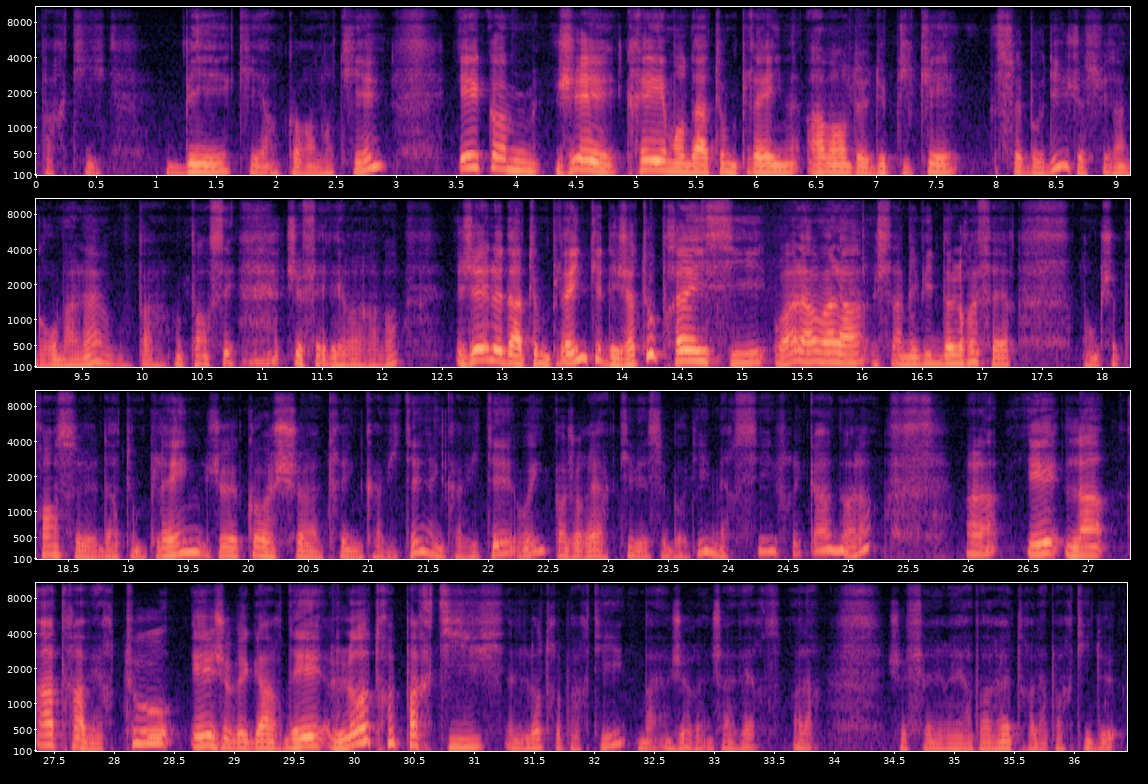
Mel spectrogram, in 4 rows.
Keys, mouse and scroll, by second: 0.7 click, 1.2 space, 2.3 click, 11.3 click, 11.8-12.2 scroll down 1, 12.2 middle click, 12.9 click, 15.8-17.8 drag, 20.6 click, 22.0 click, 23.3 click, 24.4 click, 25.6 click, 27.3 click, 28.0 click, 32.0 click, 33.4 click, 34.6 scroll up 1, 36.2 click.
